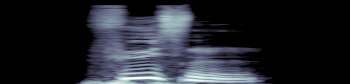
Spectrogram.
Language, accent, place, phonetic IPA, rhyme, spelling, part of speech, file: German, Germany, Berlin, [ˈfyːsn̩], -yːsn̩, Füßen, noun, De-Füßen.ogg
- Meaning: dative plural of Fuß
